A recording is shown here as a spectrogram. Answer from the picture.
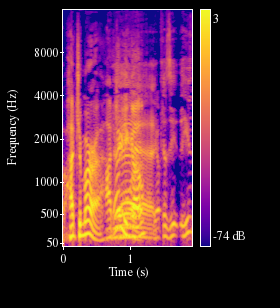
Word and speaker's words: Hachimura: who's the uh the hermachi what's his name I said it wrong I already knew hachimura there you go because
